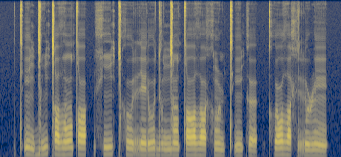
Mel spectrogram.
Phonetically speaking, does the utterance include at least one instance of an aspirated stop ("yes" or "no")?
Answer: yes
